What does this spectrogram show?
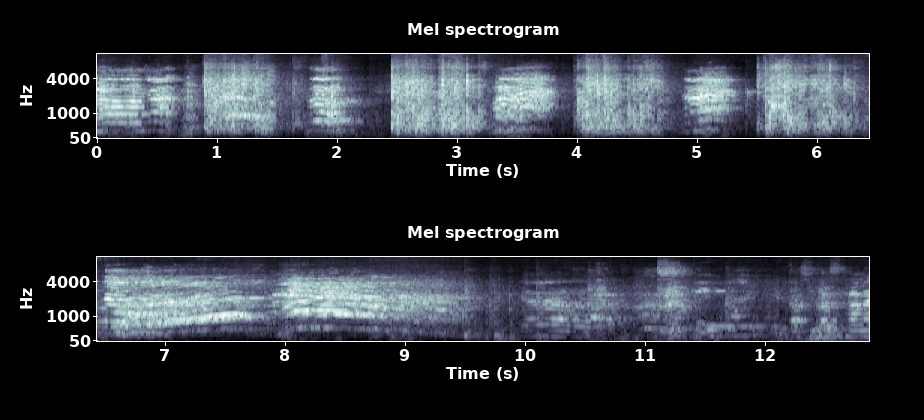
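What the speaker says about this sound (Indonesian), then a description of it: "Tepuk semangat." Schoolchildren in a fifth-grade classroom clap out a rhythmic spirit clap in loud, evenly spaced bursts with shouted chanting, then the noise breaks into excited voices and talk.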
